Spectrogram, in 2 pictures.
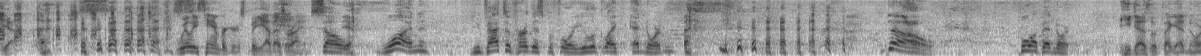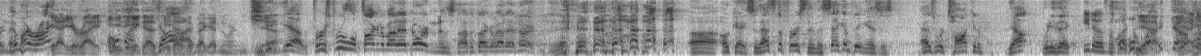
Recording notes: The show is live at Twin Peaks. Nothing Personal is played onsite with listeners who were in the building.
